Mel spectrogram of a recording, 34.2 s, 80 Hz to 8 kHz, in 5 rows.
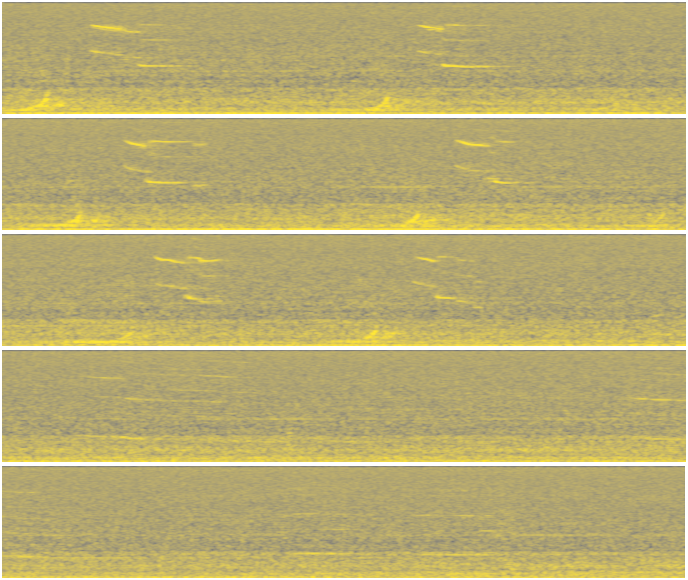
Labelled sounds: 1.3	1.7	humpback whale, 1.4 to 4.4 kHz
4.1	4.9	humpback whale, 1.3 to 4.3 kHz
8.1	8.7	humpback whale, 1.3 to 4.4 kHz
11.4	12.0	humpback whale, 1.3 to 4.4 kHz
15.2	15.9	humpback whale, 1.2 to 4.4 kHz
17.8	18.4	humpback whale, 1.2 to 4.4 kHz
21.4	21.8	humpback whale, 3.5 to 3.9 kHz
22.2	22.9	humpback whale, 2.6 to 4.0 kHz
27.0	27.6	humpback whale, 3.8 to 4.2 kHz
30.3	30.6	humpback whale, 2.1 to 2.3 kHz

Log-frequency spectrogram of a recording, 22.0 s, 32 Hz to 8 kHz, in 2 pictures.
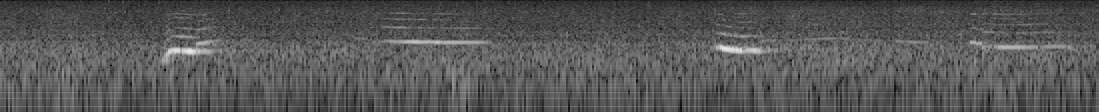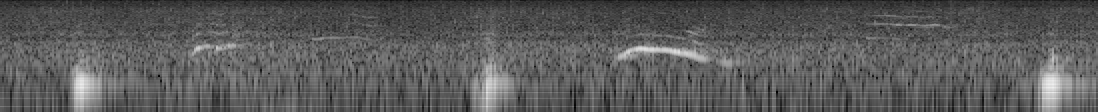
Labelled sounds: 1.6	2.3	humpback whale, 0.84 to 4.1 kHz
3.7	4.8	humpback whale, 0.91 to 7.2 kHz
7.1	8.5	humpback whale, 0.78 to 4.2 kHz
8.9	9.4	humpback whale, 0.84 to 1.1 kHz
9.8	10.6	humpback whale, 0.78 to 4.1 kHz
12.9	13.4	humpback whale, 0.78 to 0.94 kHz
14.1	14.8	humpback whale, 1.1 to 3.7 kHz
17.8	18.0	humpback whale, 1.4 to 1.8 kHz
19.6	20.5	humpback whale, 1.2 to 3.7 kHz

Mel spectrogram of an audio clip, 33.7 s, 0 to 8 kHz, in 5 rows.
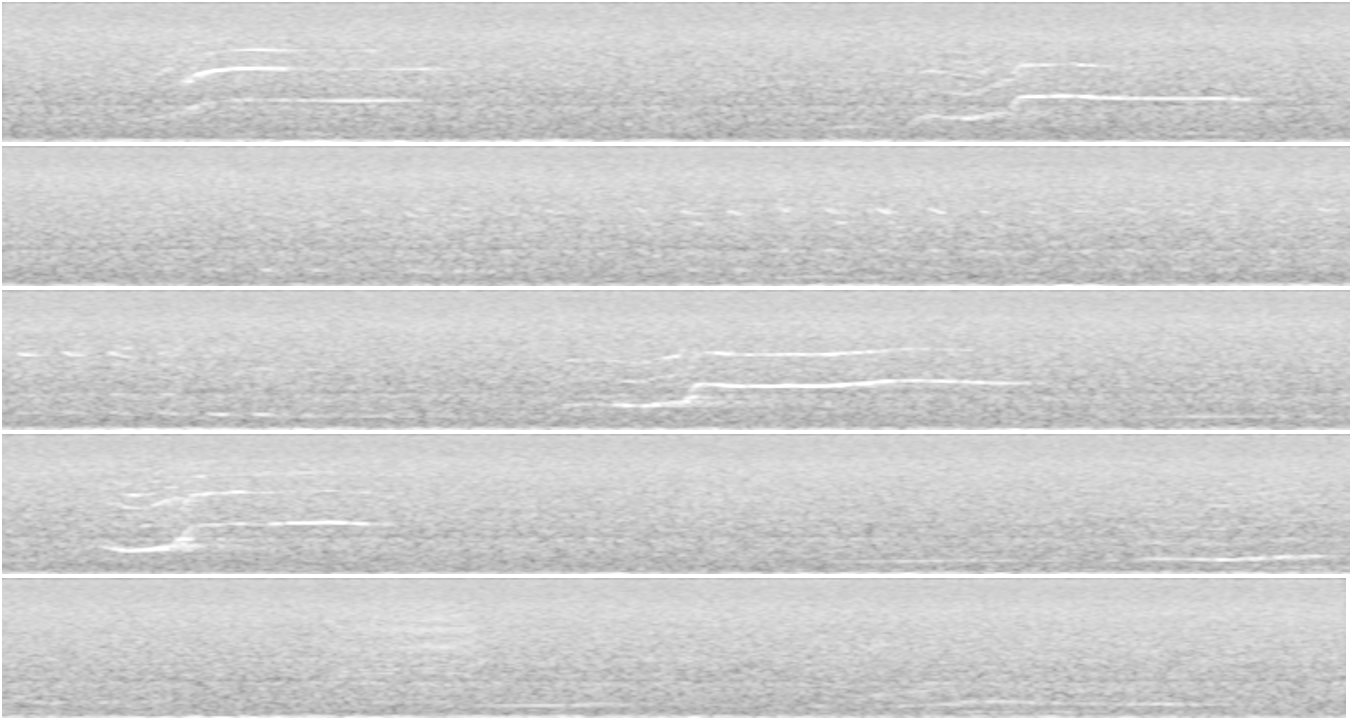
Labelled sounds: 0.9	2.0	humpback whale, 0.83 to 2.8 kHz
5.0	6.0	humpback whale, 0.80 to 1.1 kHz
16.6	18.5	humpback whale, 0.80 to 2.2 kHz
20.8	22.1	humpback whale, 0.80 to 3.5 kHz

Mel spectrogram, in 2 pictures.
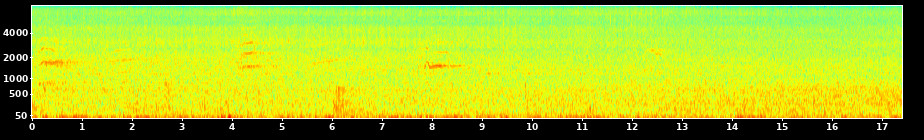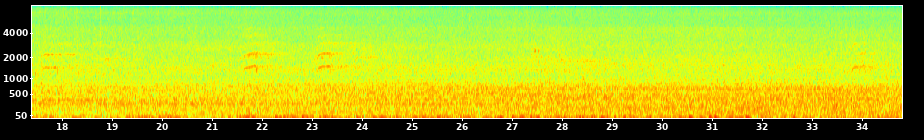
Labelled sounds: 0.0	0.7	killer whale, 0.24 to 3.6 kHz
1.6	2.0	killer whale, 1.2 to 2.6 kHz
4.0	4.7	killer whale, 1.4 to 4.6 kHz
7.7	8.4	killer whale, 0.89 to 3.2 kHz
12.2	12.7	killer whale, 2.2 to 2.6 kHz
17.5	18.2	killer whale, 0.55 to 3.7 kHz
23.0	23.8	killer whale, 1.4 to 4.6 kHz

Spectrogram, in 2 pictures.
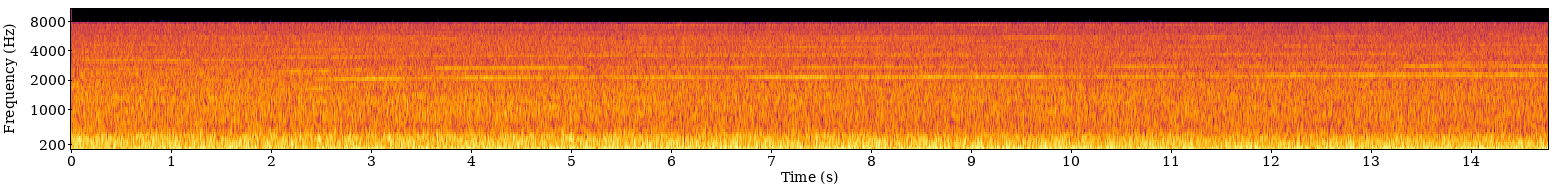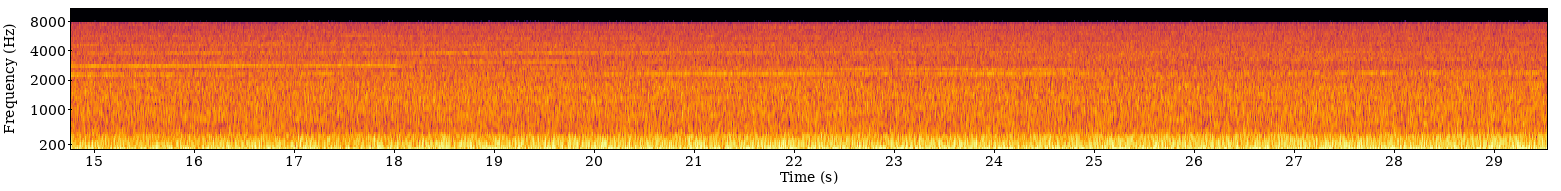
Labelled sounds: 2.5	3.3	vessel noise, 2.0 to 2.1 kHz
3.6	4.6	vessel noise, 2.6 to 2.7 kHz
9.5	9.9	vessel noise, 5.5 to 5.6 kHz
13.3	13.7	vessel noise, 2.8 to 2.9 kHz

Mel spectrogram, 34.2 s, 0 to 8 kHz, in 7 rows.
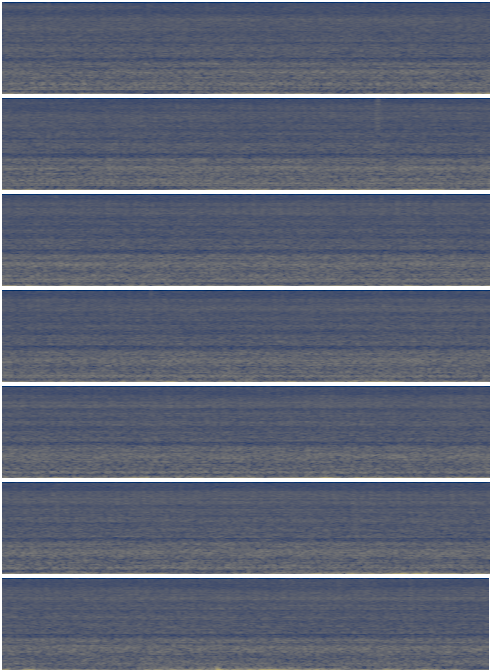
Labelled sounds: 1.2	1.6	vessel noise, 7.5 to 7.7 kHz

